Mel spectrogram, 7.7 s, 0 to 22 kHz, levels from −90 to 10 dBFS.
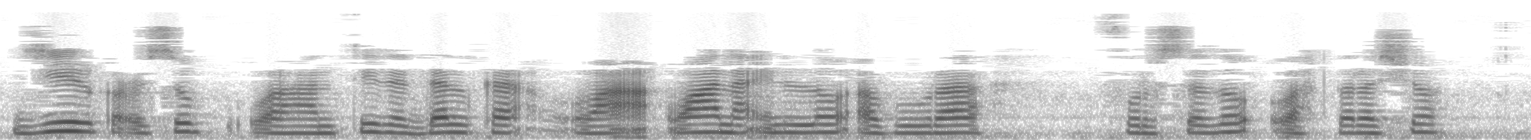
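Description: All the way through, the speech has a ringing, washy smear with hiss that breathes along with it, likely WMA compression at a low bitrate around 24 kbps, with nothing above 15.4 kHz.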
